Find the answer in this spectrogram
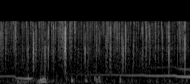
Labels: {"label": "biophony, cascading saw", "recorder": "SoundTrap 600 or HydroMoth"}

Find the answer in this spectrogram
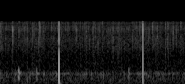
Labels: {"label": "ambient", "recorder": "HydroMoth"}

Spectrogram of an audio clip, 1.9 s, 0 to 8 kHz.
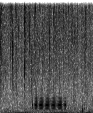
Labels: {"label": "biophony, croak", "recorder": "SoundTrap 500"}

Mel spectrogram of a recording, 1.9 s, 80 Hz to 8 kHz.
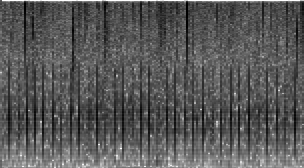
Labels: {"label": "biophony, rattle", "recorder": "SoundTrap 500"}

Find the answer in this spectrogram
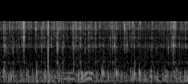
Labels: {"label": "biophony, cascading saw", "recorder": "HydroMoth"}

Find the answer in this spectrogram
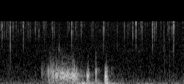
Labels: {"label": "biophony, low growl", "recorder": "SoundTrap 300"}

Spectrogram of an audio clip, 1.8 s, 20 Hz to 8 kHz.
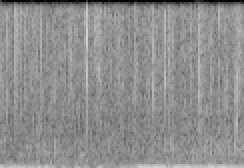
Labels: {"label": "biophony", "recorder": "SoundTrap 500"}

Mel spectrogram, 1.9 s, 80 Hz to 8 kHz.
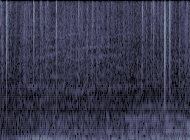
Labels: {"label": "anthrophony, boat engine", "recorder": "SoundTrap 300"}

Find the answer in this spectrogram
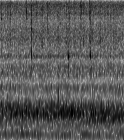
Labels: {"label": "anthrophony, boat engine", "recorder": "HydroMoth"}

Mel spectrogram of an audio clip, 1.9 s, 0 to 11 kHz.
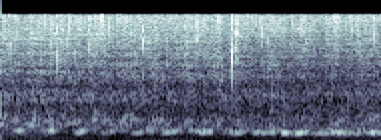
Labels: {"label": "anthrophony, boat engine", "recorder": "SoundTrap 500"}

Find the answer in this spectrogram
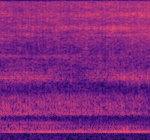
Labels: {"label": "anthrophony, boat engine", "recorder": "HydroMoth"}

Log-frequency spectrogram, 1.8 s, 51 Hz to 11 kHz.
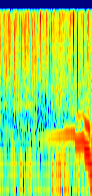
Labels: {"label": "biophony, cascading saw", "recorder": "SoundTrap 600 or HydroMoth"}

